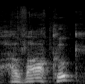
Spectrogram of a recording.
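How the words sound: The name is said in a Jewish-style pronunciation.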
